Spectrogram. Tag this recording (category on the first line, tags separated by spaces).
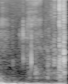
Sound effects > Other mechanisms, engines, machines
foley wood strike knock sfx percussion fx oneshot tink bang pop boom crackle tools perc bop little bam thud metal rustle shop sound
